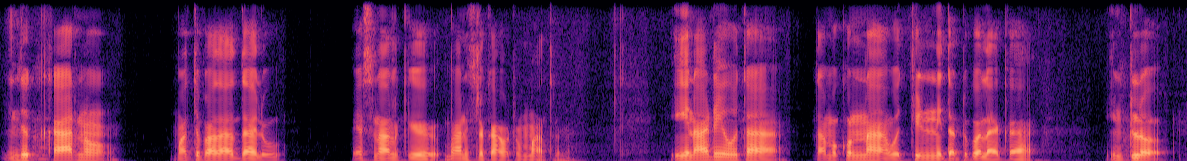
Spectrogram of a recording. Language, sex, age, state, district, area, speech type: Telugu, male, 18-30, Andhra Pradesh, N T Rama Rao, urban, spontaneous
